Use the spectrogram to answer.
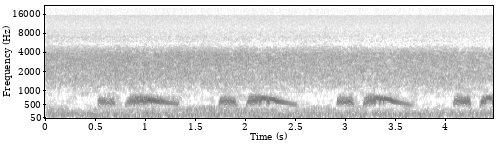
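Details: Spotted dove, a wild bird at Siosar that other wild doves did not dare answer, repeating a three-part phrase about every second: a short coo, a long coo sliding downward, and a pause, over a soft low rumble.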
